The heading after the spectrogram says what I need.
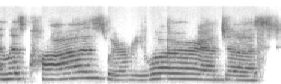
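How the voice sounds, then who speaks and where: The speaker is a woman with a fairly high pitch. Her tone is calm and gentle. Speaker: yoga instructor. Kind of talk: guided yoga class. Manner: calm, gentle instruction.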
